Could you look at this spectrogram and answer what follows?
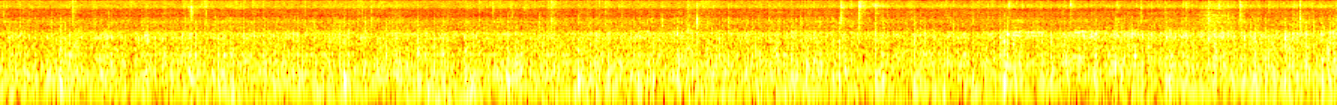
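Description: Steady rain patters on surfaces all around, a dense even hiss with scattered louder drops and no voices.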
